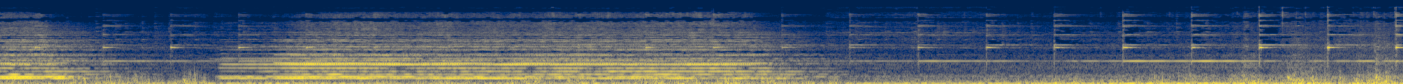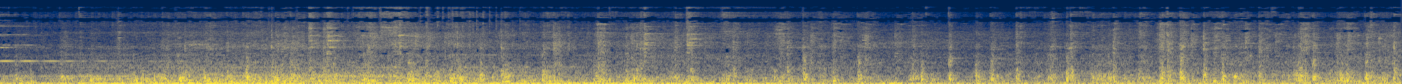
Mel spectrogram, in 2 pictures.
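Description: Diesel locomotive's air horn sounds a chord in two blasts, a short one ending about half a second in and a long one of about five seconds, for a road crossing. The locomotive's engine then rumbles past, growing louder, and the train's wheels click over the rail joints as the cars roll by.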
